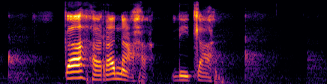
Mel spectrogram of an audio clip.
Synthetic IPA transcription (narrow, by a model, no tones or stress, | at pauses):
kʼaharanaha̰ | lɪt͡ɬʼa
